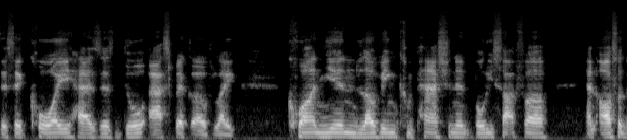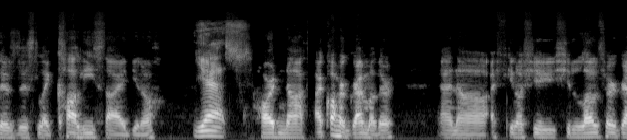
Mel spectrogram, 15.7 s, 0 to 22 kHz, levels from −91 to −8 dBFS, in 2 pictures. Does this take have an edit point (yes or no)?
yes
